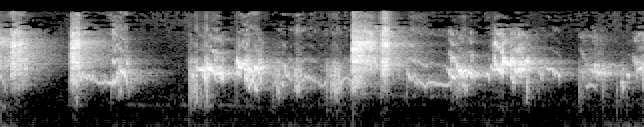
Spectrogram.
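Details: Pet budgies chattering, with two short squeaky calls followed by a steady run of warbling, buzzy chirps and squawks from more than one bird.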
